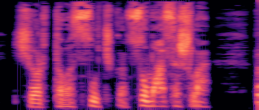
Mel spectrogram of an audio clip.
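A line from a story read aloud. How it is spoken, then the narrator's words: Breathless strained wheeze. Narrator (Russian): Просипел не своим голосом, пытаясь восстановить спертое дыхание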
